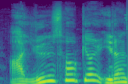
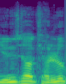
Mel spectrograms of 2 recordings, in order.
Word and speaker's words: 윤석열: 거듭 윤석열 후보에 대한 네거티브 공세를 펼치게 되면 윤석열이란 사람이 왜 정치를 해야만 하는가에 대한 당위성과 명분들을 거듭 계속 설명해 준다라고 생각합니다. 근데 지금 대변인님이 쭉 말씀하시는 거 들어보니까 국립국어원의 요청대로 윤석열로 발음을 하시는데 이게 좀 어려워요.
